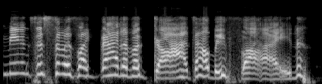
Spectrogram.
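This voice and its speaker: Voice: very high voice, sing-song, moderate pace, pushed and bright, no room sound. A friend joining a stream in casual chat, playful and teasing.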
